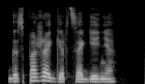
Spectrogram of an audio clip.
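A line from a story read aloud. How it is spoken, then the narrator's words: Respectful but sharp. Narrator (Russian): почтительно и резко говорил мне Осокин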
